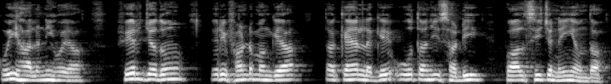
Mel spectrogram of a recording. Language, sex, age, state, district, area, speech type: Punjabi, male, 60+, Punjab, Ludhiana, urban, spontaneous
